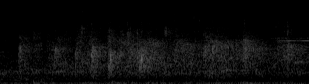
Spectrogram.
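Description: An audience at a Tamil Christian gospel meeting claps briefly, a soft, muffled burst of scattered hands heard from a distance for about three seconds.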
